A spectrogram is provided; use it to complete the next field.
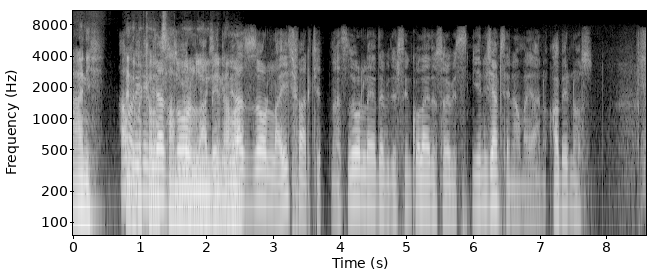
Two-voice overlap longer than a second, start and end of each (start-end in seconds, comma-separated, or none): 0.7-2.6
